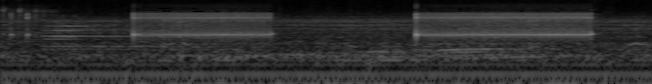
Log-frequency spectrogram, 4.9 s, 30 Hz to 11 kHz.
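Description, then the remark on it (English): After a nickel is dropped into a coin payphone at a filling station and a number is dialed, a telephone rings twice over the line, two long even bursts separated by a pause, with a steady low hum underneath and no one speaking. “instead dropped the nickel in and dialed Republic 2809 again, just on a hunch”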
